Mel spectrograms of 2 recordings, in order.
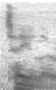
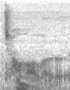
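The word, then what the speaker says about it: Thaler: than meets the eye I've been calling him Taylor all the time even that taller is more more proper pronunciation and game if I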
